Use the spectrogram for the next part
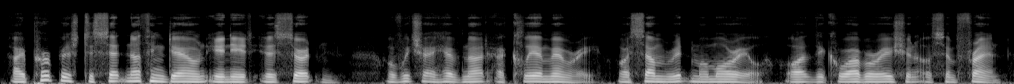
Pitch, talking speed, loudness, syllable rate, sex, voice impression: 120 Hz, 165 wpm, -18 LUFS, 4.5 syllables/s, male, masculine, adult-like, relaxed, weak, slightly dark, slightly muffled, halting, sincere, calm, friendly, wild, kind, modest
